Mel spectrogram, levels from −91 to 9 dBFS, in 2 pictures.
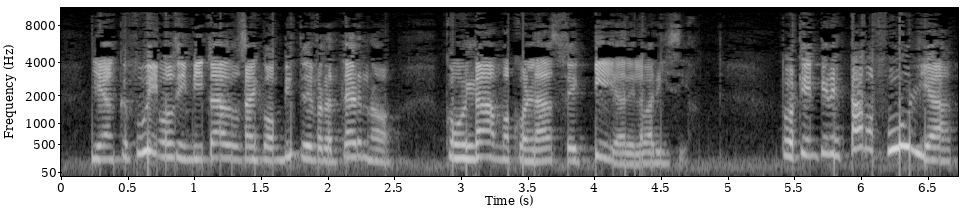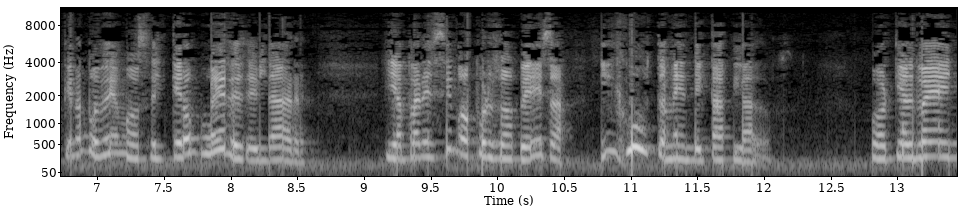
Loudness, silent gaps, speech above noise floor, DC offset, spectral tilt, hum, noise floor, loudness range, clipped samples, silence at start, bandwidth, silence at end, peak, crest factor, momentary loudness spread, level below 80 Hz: -18 LUFS; none; 27 dB; under 0.1%; -3.5 dB/octave; none; -45 dBFS; 2 LU; under 0.1%; 0.25 s; 10.5 kHz; 0 s; -2 dBFS; 16 dB; 10 LU; -52 dBFS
